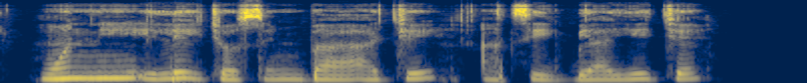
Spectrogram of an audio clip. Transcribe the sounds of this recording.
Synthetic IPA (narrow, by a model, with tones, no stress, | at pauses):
w̃ɔ̃˦nĩ˦i˧le˦i˦˨d͡ʒɔ˨sĩ˨˦n̩˦ba˦a˧d͡ʒe˦a˦˨ti˧˦i˦˨ɡ͡be˨˦a˧je˦d͡ʒɛ˦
